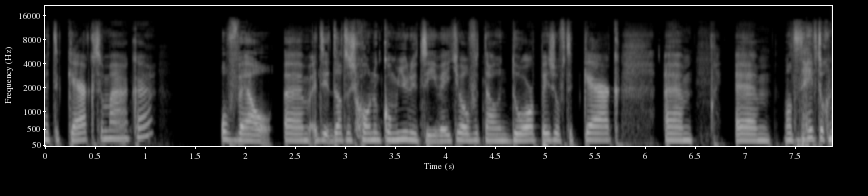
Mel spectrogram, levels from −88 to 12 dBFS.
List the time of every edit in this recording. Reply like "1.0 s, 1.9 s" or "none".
none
